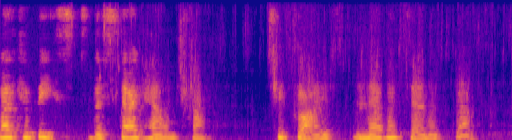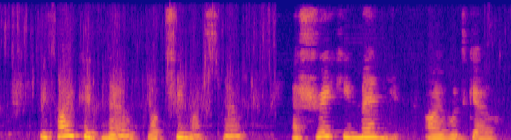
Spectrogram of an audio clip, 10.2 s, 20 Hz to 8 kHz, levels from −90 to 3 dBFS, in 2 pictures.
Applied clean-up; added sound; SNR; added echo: neural separator model SepFormer DNS4.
